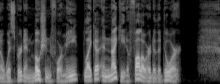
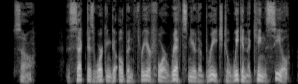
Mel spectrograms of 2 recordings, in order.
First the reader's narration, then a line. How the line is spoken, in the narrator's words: I murmured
